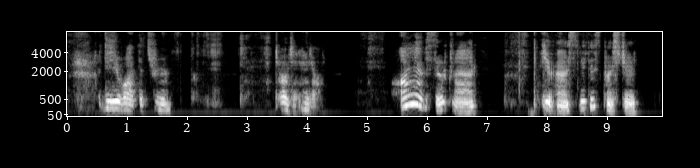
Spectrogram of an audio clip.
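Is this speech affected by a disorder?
Yes: muscular dystrophy; congenital form, diagnosed as toddler; BiPAP machine audible while talking.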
